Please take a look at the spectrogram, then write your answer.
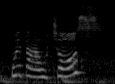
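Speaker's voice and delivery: put-on high outraged child; child Luke. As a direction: ask it like a left-out little boy. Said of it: "said Luke".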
